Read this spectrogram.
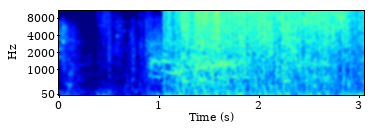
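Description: A gun fires rapidly.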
